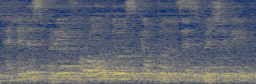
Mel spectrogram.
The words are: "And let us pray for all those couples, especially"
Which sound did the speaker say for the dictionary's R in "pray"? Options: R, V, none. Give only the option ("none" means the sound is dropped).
R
